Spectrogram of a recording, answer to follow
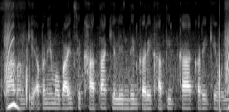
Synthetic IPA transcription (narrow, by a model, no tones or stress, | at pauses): saːbɦəmkeəpnemoːbaːɪlsekʰaːt̪akelend̪enkəɾekʰaːt̪iɾkakəɾekeɦoːi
